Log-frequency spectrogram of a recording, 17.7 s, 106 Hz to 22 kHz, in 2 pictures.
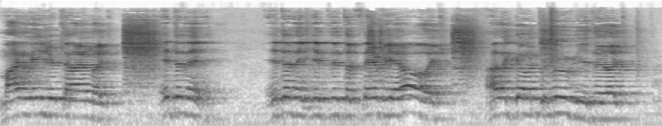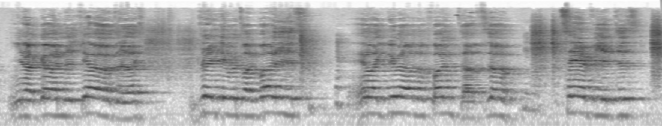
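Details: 24-year-old man with lifelong spastic quadriplegic cerebral palsy after premature birth at 2 lb 4 oz; speech impairment in spastic quadriplegic cerebral palsy, specific speech disorder not named.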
